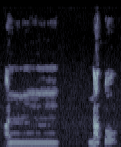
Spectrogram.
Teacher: এখানে নুন সাকিনের পরে যেহেতু নুন আসছে, এখানে আমরা ইদগাম উইথ গুন্না করবো। আন না তো, নুনটাকে ওপেন করে তাতে একটু হালকা আমরা কলকলা করব, ইয়ানি ইকু করে পড়বো।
